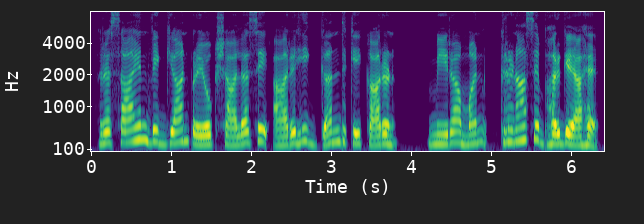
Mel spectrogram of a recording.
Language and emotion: Hindi, disgusted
